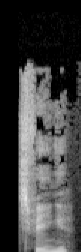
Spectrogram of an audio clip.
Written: tvinge

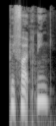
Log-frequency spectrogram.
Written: befolkning

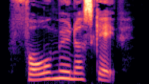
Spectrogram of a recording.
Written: formynderskab

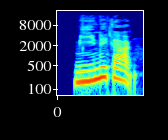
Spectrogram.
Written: minegang

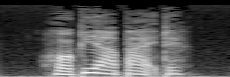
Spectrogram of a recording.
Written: hobbyarbejde

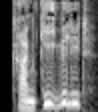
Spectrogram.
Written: grangiveligt

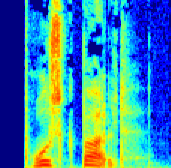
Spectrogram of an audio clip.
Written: bruskbold

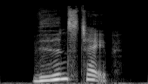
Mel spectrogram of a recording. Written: videnstab

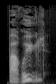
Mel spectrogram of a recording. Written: baryler

